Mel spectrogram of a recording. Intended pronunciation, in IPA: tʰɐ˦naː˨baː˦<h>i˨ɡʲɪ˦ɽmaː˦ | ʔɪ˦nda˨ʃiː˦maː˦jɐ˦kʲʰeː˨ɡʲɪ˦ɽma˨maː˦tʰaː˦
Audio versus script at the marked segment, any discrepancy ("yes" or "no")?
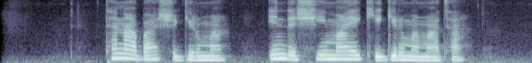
yes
